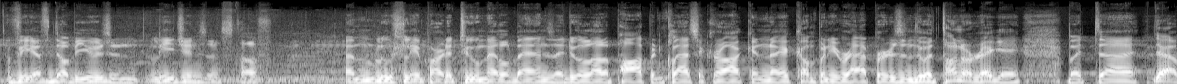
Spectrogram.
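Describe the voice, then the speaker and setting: Male performer from Minnesota, joking, self-deprecating, mid-range voice. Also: medium pitch. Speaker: stuntman, comedian and musician. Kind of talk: casual interview and stage banter.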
